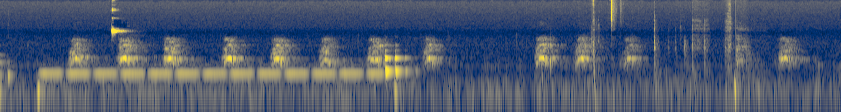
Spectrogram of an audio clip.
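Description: Faint animal calls: short repeated cries, about two to three a second, in two runs, with a steady low hum under the first run.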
